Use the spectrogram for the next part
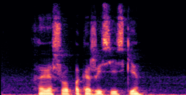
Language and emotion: Russian, neutral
